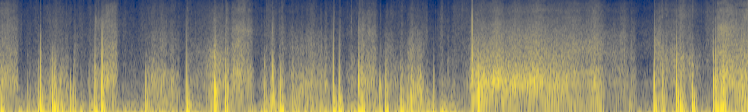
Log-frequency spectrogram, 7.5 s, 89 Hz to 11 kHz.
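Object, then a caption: Silicone binaural microphone ear. Two thin wooden picks held in fingertips stroke and scrape along the hollow, hand-sized white silicone ears of a 3Dio binaural microphone. The result is a close, muffled run of soft rubbing and scratching, heavy in low rumble, broken by dull thuds.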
